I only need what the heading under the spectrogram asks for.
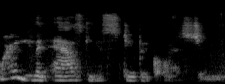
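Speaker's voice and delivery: put-on grumpy, cranky, put-out baby voice. Speaking for a fussing baby after another speaker's joke: voicing a cranky baby. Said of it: "She's like".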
